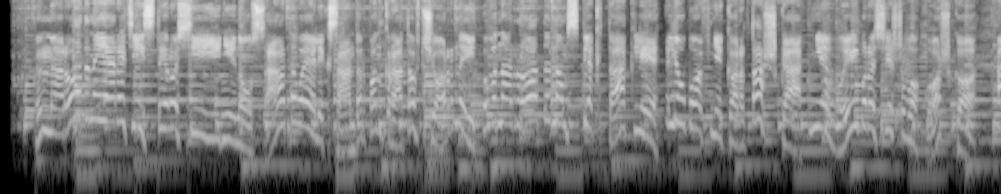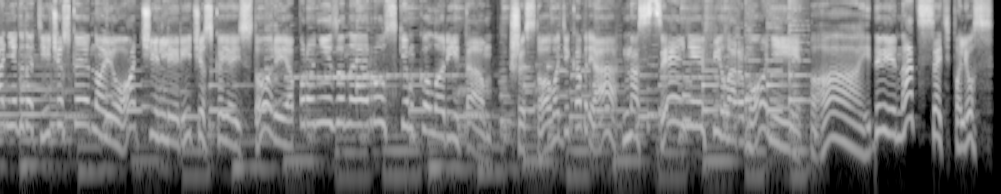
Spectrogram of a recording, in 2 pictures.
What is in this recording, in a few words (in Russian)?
russkaya babulka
